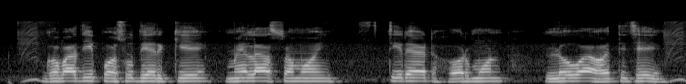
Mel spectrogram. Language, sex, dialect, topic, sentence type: Bengali, male, Western, agriculture, statement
